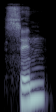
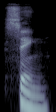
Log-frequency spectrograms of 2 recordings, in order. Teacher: The difference in the final nasal sound proves that these two are separate phonemes.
